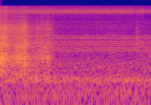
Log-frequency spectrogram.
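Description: Plastic seasoning sachets crinkling and clattering lightly as they are set down on a stainless-steel counter. The sound stops under a second in, leaving a faint steady hiss.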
